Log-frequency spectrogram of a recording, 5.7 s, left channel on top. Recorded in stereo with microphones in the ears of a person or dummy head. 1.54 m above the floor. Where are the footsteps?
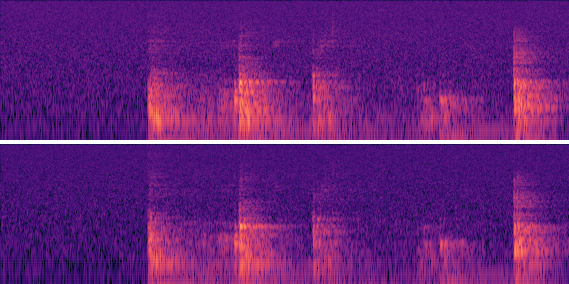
5° left (ahead or behind), 1.6 m; by 5.3 s 30° left (ahead or behind), 5 m.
